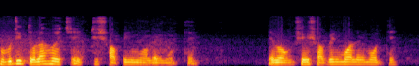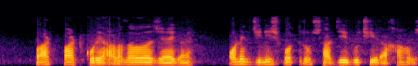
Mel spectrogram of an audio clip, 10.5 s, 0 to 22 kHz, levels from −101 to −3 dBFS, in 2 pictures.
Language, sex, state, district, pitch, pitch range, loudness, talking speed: Bengali, male, West Bengal, Jhargram, 130 Hz, 125-140 Hz, -18 LUFS, 150 wpm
